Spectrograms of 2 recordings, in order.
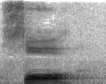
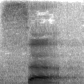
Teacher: Sad itu tebal, sin tu nipis. Sin kita sebut sebagai sa, anginnya berbunyi adapun sad so.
